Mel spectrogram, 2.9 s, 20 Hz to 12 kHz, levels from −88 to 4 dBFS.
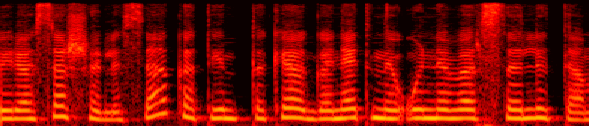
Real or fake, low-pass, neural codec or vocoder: real; 10.8 kHz; none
